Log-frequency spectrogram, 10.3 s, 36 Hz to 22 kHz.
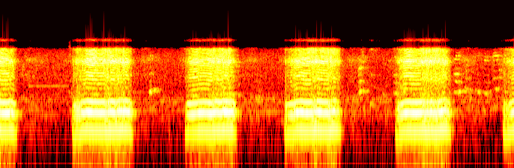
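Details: Man asleep in front of the TV: regular buzzing, vibrating snores on each breath, roughly 28 a minute, with quiet pauses between; snoring.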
